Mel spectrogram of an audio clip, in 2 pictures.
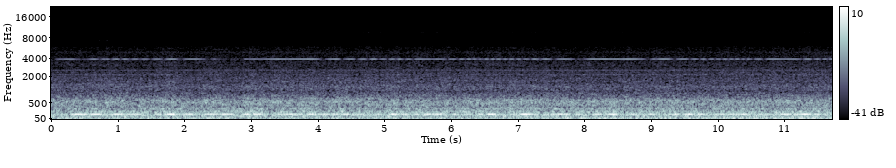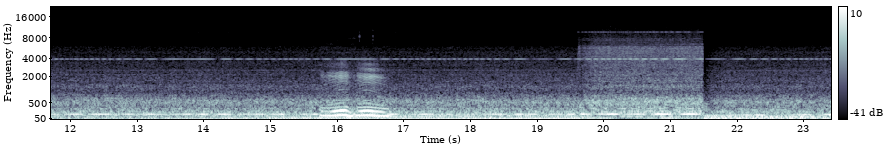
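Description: Turboprop aircraft engine in the X-Plane flight simulator spooling up, a steady droning whine with a constant high tone that swells near the end, with brief bursts of noise and no talk.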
